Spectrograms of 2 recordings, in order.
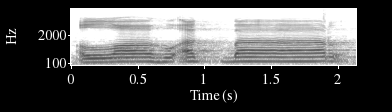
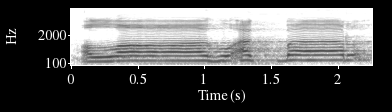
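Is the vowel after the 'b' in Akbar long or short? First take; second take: long; long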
